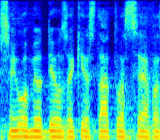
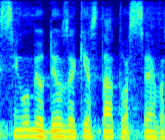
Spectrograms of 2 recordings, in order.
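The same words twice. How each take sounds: First: The words are said loudly and forcefully. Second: The words are said quietly and timidly. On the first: The speaker prays boldly without shame. "mais alto" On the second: The speaker is embarrassed to pray in public. "E eu com vergonha"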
